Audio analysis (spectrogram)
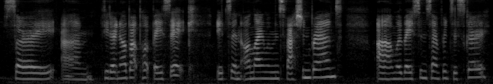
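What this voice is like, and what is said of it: Australian accent. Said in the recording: “Don't be confused by my accent. I'm from Australia”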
